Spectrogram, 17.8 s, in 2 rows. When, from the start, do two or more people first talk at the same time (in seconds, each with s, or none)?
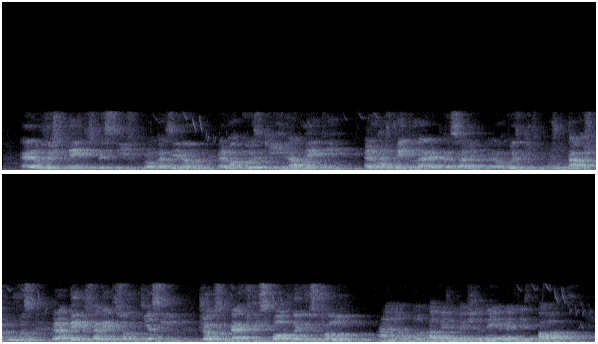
none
